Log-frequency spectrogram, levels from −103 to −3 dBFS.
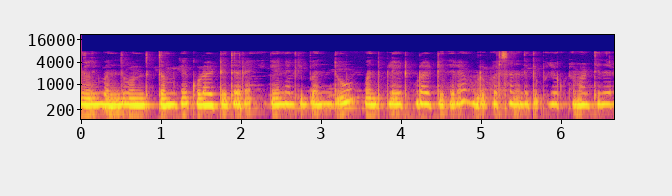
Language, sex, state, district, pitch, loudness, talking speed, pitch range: Kannada, female, Karnataka, Raichur, 290 Hz, -14 LUFS, 115 wpm, 280-295 Hz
